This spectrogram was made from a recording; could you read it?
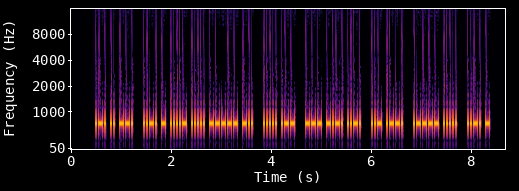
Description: Morse code, heard as a keyed tone, about 40 wpm, 700 Hz. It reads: RIG FT450D 5W OCF UP 15 FT
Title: K1USN SST QSO Practice 40wpm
